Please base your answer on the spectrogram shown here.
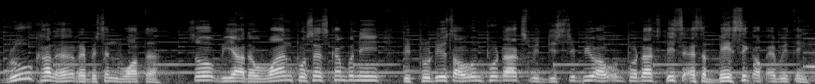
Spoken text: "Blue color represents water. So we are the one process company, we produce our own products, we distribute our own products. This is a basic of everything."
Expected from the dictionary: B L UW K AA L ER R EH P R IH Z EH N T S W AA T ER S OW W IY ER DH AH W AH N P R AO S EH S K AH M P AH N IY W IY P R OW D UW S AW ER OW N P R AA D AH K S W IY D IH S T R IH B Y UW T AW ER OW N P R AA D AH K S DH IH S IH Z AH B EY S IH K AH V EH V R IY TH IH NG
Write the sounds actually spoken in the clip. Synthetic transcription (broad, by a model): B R UW K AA L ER R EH P R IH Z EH N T W AA T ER S OW W IY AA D AH W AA N P R AO S EH S K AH M P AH N IY W IY P R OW D UW S AW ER OW N P R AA D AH K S W IY D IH S T R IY B Y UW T AW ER OW N P R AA D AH K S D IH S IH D AH B EY S IH K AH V EH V R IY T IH NG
